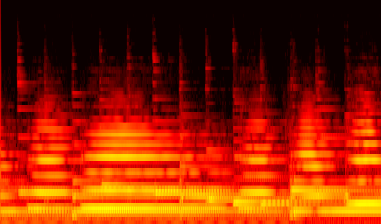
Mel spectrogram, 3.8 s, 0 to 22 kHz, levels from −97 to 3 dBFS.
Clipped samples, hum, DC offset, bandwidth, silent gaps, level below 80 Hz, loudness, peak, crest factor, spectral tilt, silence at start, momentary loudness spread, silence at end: under 0.1%; none; under 0.1%; 7.6 kHz; none; -54 dBFS; -28 LUFS; -14 dBFS; 14 dB; -8 dB/octave; 0 s; 6 LU; 0 s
